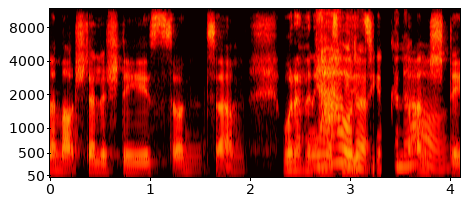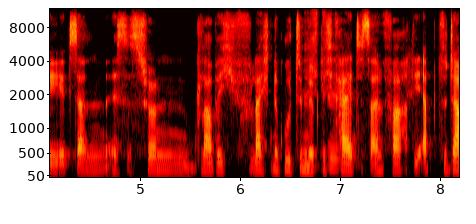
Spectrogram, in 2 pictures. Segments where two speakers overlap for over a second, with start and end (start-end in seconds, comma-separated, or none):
2.6-4.0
